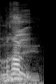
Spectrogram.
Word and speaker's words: Rezé: Alors, Rezé, déjà le prononcer. Oui, Rezé.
